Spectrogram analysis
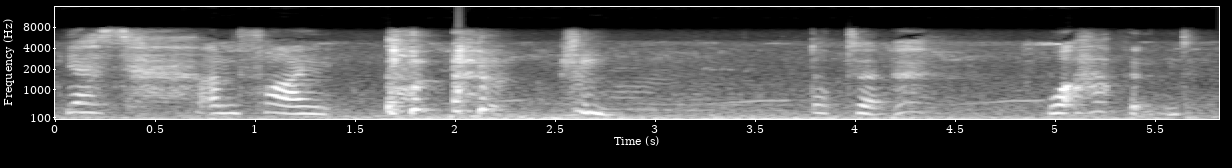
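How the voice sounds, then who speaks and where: A woman's voice: high voice, fairly even intonation, very slow. A woman playing an exasperated young time-travel companion in an amateur audio drama, indignant and scolding. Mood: relieved, confused. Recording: muffled home recording, noticeable noise.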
